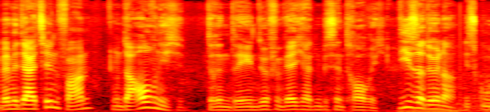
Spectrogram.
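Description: A man rattles along at a very fast pace in a dry sound with no echo. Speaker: food vlogger. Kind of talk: casual vlog chat.

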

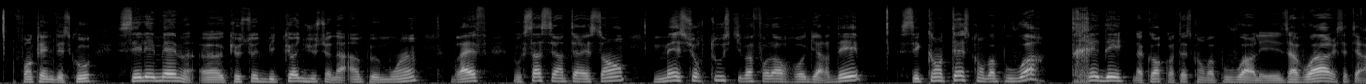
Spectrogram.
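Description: A man talks at a fairly slow pace and a medium pitch, with lively intonation. His tone is dark and mellow, and the recording is very clean with a silent background. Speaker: crypto news video host/streamer. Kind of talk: casual news commentary, live stream. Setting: live stream to YouTube, TikTok and Twitch. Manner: informal, chatty, direct address to audience.

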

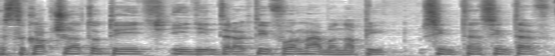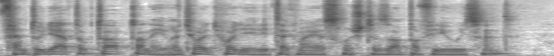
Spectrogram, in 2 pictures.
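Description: A man speaks very fast with a somewhat breathy, fairly low voice. He barely pauses, and his loudness stays very even. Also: ordinary pitch variation. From Hungary. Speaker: interviewer. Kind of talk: interview. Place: home room.

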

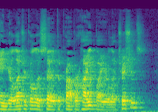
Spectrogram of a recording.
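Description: Audible room echo surrounds this speaker. He is a man with a somewhat breathy voice. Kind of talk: tutorial. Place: kitchen.

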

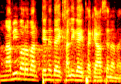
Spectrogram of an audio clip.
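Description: A man's high-pitched, animated voice with ordinary pitch variation over light background noise. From Bangladesh. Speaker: Islamic preacher. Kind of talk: sermon. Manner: animated storytelling with crowd call-and-response. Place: stage. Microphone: studio mic.

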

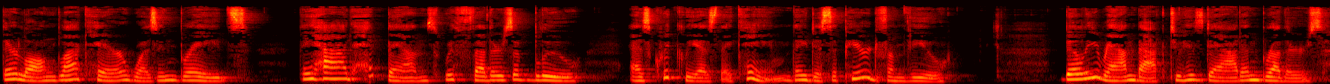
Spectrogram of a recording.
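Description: A woman with an American accent speaks at a very slow pace with lively intonation. Her voice is somewhat breathy, over a quiet background. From Seattle, Washington, USA. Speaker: story reader. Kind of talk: children's storybook reading. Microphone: phone near.

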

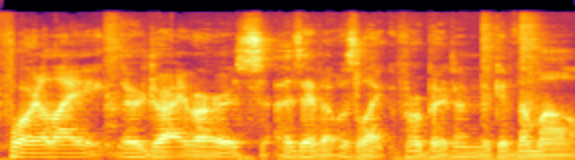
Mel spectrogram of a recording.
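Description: In a put-on character voice, a man speaks raspy and very deep at a moderate pace over light background noise. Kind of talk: reading aloud with casual remarks. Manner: playful, mocking.

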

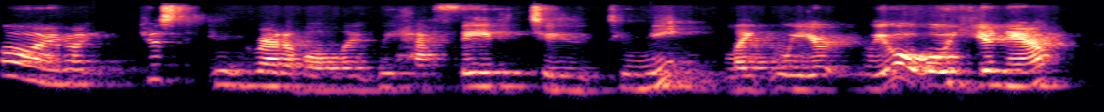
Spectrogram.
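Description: Her pitch fairly high with ordinary variation, a woman talks at a moderate pace amid light background noise and audible room echo. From Vietnam. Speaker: webinar moderator. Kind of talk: panel interview. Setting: video call. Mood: warm, cheerful. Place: home room. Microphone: video call.

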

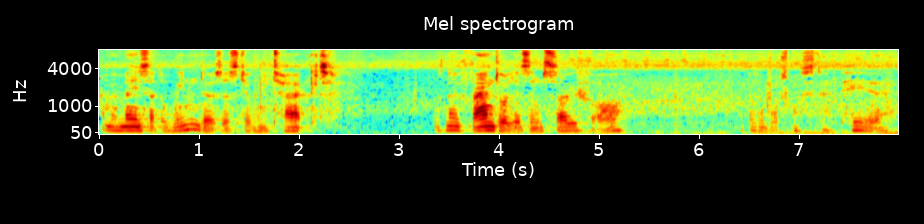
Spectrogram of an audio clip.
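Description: The pace is moderate, broken by long, frequent pauses. Light background noise is present. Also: man. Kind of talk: casual vlog commentary. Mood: amazed, exclaiming. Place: empty room. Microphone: phone near.

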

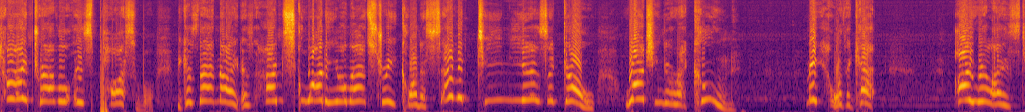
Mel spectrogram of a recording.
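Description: An extremely high-pitched voice at a fairly slow pace with long, frequent pauses. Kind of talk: comic overacting. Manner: rambling, insistent, conspiratorial, repeats himself.

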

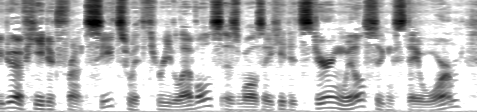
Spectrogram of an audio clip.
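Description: A man talks at a fairly quick pace in a dry sound with no echo, with noticeable noise behind him. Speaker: car dealership salesperson. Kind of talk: vehicle walk-around commentary. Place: car. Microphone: phone near.

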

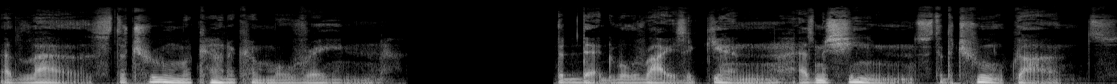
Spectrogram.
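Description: A man's put-on character voice, very deep and low in pitch, at a very slow pace. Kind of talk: character demo.

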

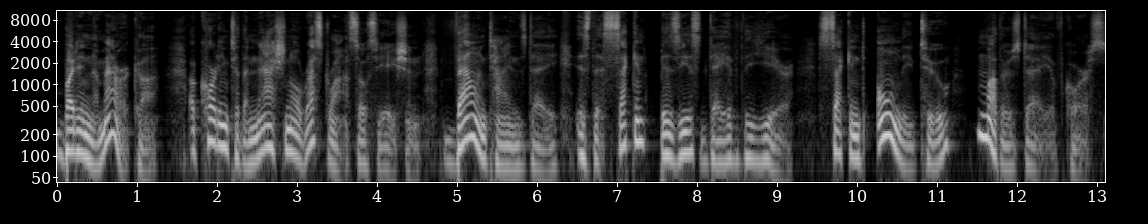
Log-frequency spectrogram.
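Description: A man speaks in a very deep, low, somewhat breathy voice with very wide pitch swings. His loudness swings a lot, and the background is quiet. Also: fairly slow pace. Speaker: radio show host and professional voice artist. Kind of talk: radio show host presenting a segment. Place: studio. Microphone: studio mic.

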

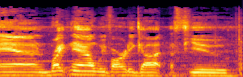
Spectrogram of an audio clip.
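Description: A man at a moderate pace, monotone and flat, with noticeable background noise. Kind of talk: tutorial. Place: workshop. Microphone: phone near.

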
